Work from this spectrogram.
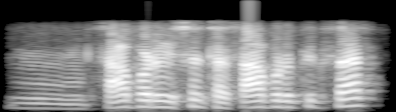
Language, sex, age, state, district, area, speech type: Tamil, male, 45-60, Tamil Nadu, Krishnagiri, rural, conversation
